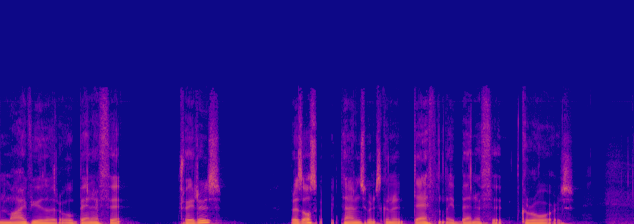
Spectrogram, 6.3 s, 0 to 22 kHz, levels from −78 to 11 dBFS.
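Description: A digital broadcast dropout runs from 3.15 to 3.43 s, where the receiver stopped getting valid frames and muted. The speech fades out over about 20 ms and breaks into several short holes totalling 168 ms, the longest 96 ms, before returning.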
